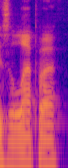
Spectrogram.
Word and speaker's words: Zalepa: of Niagara-on-the-Lake, and Gary Zalepa. Am I pronouncing Gary? I'm sorry. Am I pronouncing Gary's name correctly? Yeah, no, you nailed it.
